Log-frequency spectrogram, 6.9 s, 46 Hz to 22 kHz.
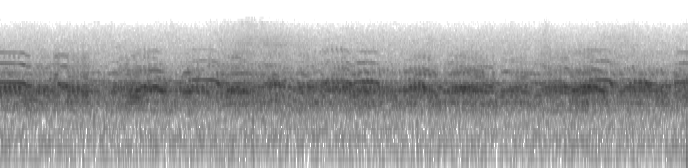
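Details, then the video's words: A large flock of cranes at Laguna de Gallocanta in December 2013 calls continuously, rolling trumpet-like notes overlapping into a steady chorus with no pauses. "El sonido de las grullas"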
